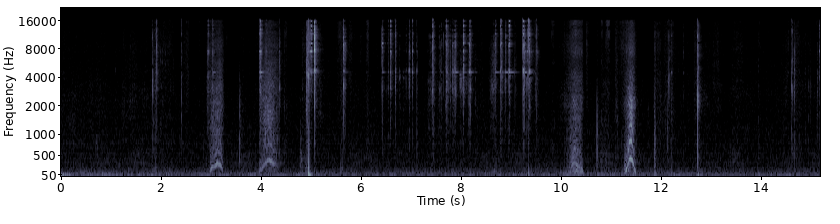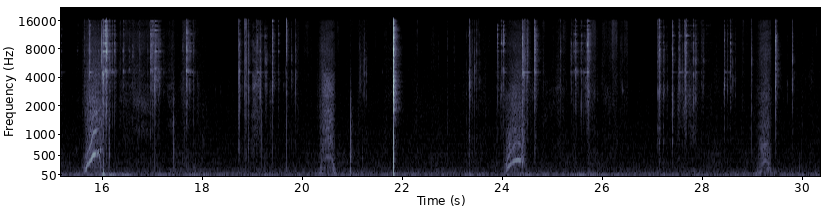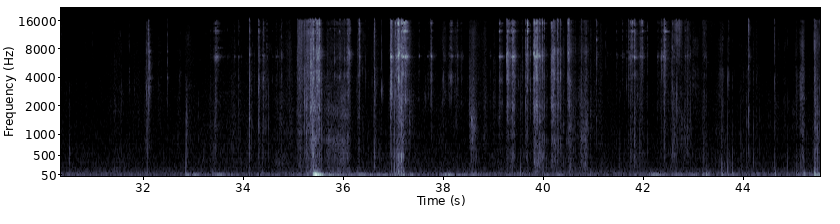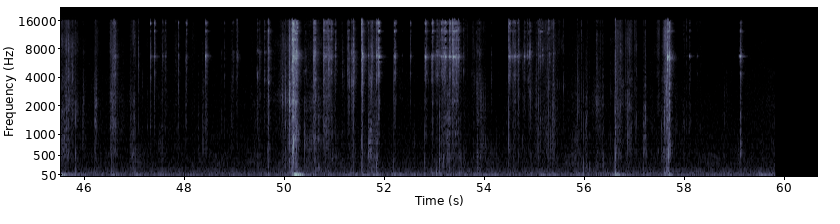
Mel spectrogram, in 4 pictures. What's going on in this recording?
Two different belts, one with a metal clamp and the other a normal belt. Being fastened and loosened.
